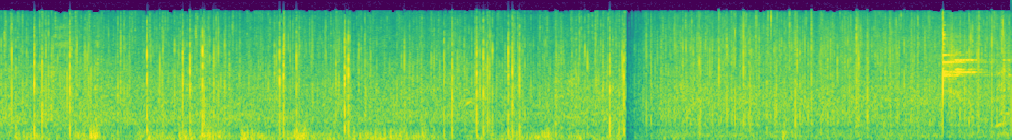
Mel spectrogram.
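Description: Light rain pattering, an even hiss full of small drop clicks, with faint voices from the field. The sound breaks off for an instant a little after six seconds, and a sharp ringing knock comes near the end.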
